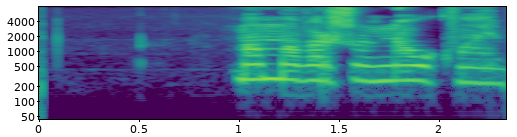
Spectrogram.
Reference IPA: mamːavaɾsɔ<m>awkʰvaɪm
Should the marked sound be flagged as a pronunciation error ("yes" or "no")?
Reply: yes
